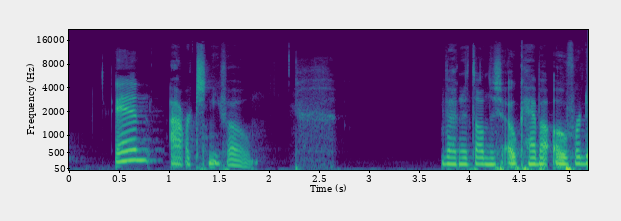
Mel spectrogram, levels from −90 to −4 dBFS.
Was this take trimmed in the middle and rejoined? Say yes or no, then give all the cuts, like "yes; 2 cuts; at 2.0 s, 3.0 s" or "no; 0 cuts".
yes; 2 cuts; at 1.0 s, 3.9 s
